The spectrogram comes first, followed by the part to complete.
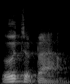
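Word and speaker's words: U-Tapao: How do you pronounce this? Utapao Airport. Utapao. There you go. I'm sounding like a local now.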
